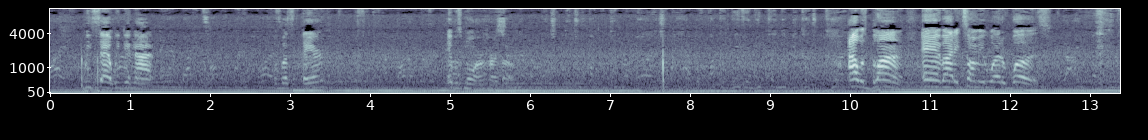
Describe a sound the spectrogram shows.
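A young woman talks casually and close up through a phone microphone.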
